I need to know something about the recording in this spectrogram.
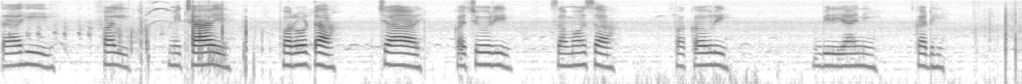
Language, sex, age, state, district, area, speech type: Urdu, female, 45-60, Bihar, Supaul, rural, spontaneous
